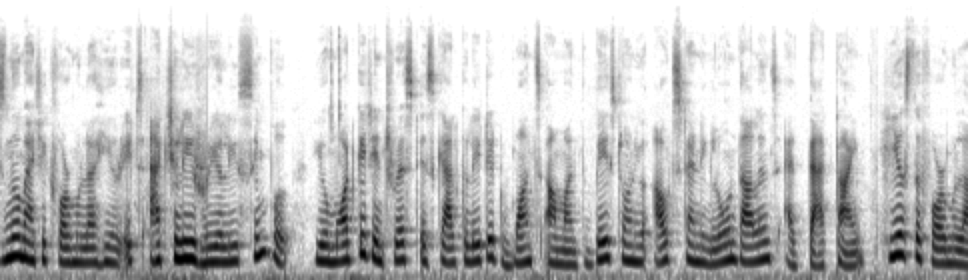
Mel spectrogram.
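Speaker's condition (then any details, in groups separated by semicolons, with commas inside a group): No condition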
